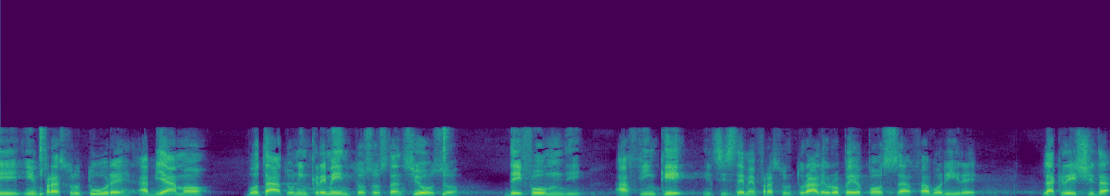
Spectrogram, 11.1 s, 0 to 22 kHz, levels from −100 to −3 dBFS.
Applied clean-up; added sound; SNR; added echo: neural mask model Resemble Enhance denoiser.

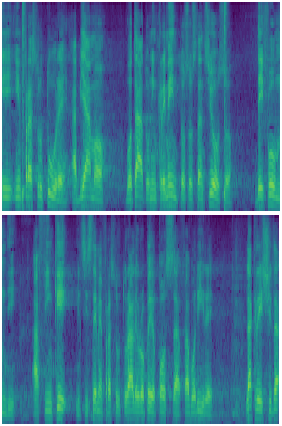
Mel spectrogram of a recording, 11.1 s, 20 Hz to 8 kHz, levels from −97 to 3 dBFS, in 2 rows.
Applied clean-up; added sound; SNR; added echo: none; Hi-hat; 10 dB; none.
